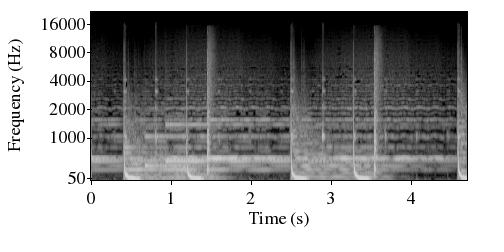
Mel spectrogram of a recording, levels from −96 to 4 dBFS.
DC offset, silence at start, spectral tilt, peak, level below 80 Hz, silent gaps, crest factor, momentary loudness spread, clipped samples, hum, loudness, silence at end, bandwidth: under 0.1%; 0 s; -7 dB/octave; -2 dBFS; -26 dBFS; none; 18 dB; 12 LU; under 0.1%; none; -22 LUFS; 0 s; 11 kHz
